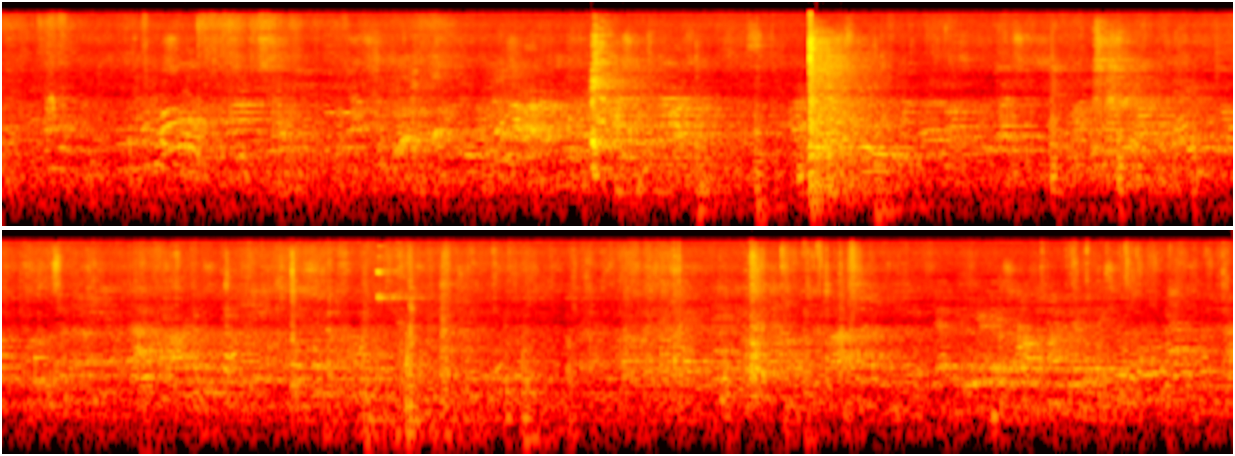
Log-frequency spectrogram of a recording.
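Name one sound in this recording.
A group of people talk and chatter in a large echoing hall.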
